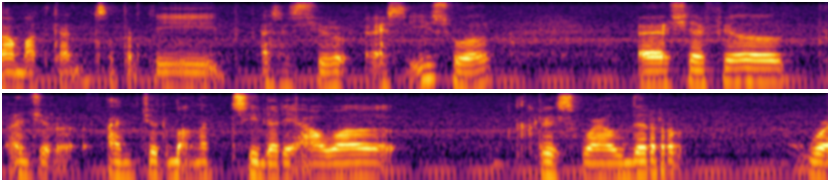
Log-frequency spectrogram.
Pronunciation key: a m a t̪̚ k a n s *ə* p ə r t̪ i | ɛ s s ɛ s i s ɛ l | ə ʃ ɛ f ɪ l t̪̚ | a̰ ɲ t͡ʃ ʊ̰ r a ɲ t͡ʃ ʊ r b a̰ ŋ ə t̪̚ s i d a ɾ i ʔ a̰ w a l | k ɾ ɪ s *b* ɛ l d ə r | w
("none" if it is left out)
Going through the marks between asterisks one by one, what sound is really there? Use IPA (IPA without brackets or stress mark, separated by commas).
ə, w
